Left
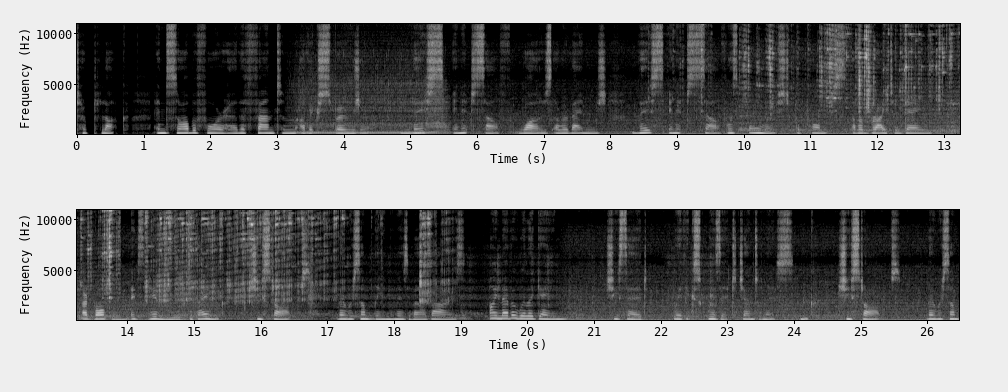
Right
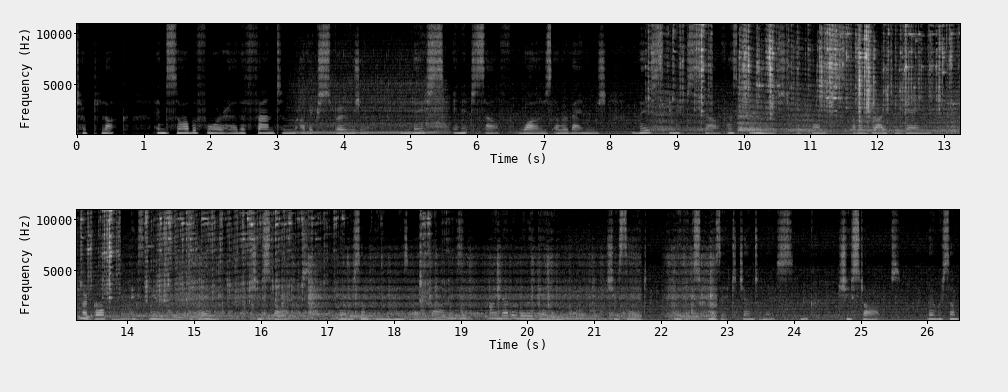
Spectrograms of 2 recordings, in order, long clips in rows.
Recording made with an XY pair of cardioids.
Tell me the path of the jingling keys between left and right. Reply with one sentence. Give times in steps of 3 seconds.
In this clip you hear the jingling keys not at all from 0 s, on the right from 6 s, in the centre from 12 s, on the left from 15 s and not at all from 21 s.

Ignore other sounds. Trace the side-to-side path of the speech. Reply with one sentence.
You can hear the speech stay put.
